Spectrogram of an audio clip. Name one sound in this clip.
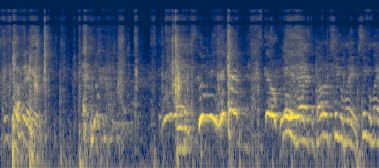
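Shoes scuff and shuffle on a hard floor.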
